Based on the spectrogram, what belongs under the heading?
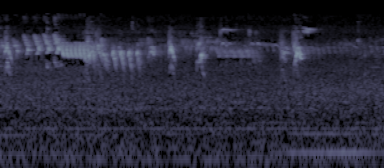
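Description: Faint birdsong over near silence: a quick high trill in the first second and a half, then a few short scattered chirps.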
